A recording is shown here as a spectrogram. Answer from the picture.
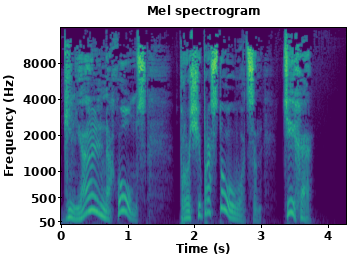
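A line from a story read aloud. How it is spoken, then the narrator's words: Exclaimed. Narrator (Russian): воскликнул комиссар Катани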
